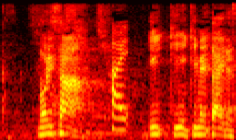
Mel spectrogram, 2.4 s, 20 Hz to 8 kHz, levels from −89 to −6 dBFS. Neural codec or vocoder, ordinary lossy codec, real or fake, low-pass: none; none; real; 7.2 kHz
